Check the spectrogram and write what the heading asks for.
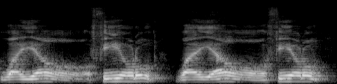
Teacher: رخاء والغين مع تفخيمها مرتبة رابعة لأنها ساكنة من حروف الاستعلاء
